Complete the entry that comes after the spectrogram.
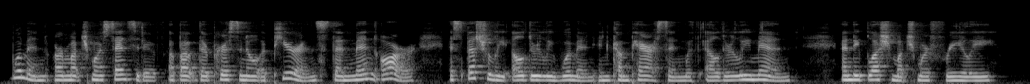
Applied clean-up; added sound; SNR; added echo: none; none; none; none.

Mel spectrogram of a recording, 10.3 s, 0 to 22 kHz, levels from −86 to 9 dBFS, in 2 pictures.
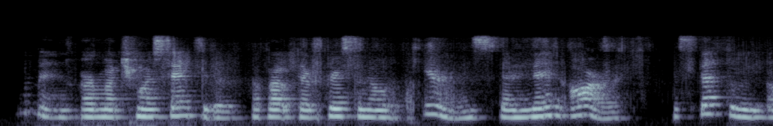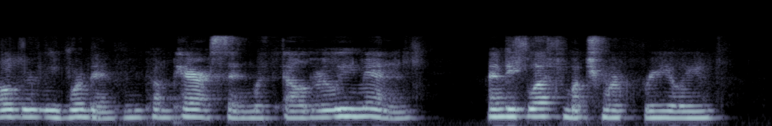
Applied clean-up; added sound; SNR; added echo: neural mask model DeepFilterNet 3.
